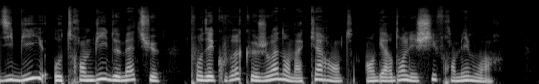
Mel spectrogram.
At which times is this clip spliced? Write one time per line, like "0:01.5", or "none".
none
